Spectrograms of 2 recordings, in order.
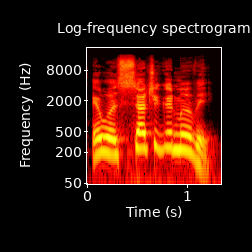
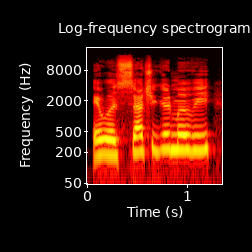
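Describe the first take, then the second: No difference in how they are said.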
